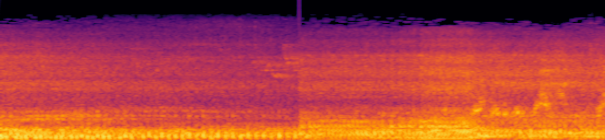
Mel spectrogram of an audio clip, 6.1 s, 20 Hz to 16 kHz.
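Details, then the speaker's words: 6.5 hp Predator clone single-cylinder on a springer bike, after carb rejet and reassembly: loud, fast thumping idle, a bit choppy but picking up cleanly on throttle. Owner impressed; apparent missing thought to be just the exhaust note. "yes sir I'm impressed I am impressed I uh I like to wait idols I like the way it responds it does sound like it's missing but I think it's just the exhaust note"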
